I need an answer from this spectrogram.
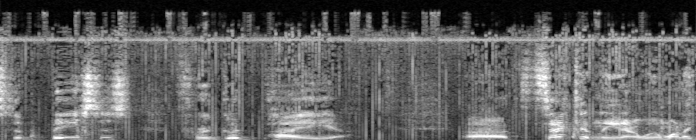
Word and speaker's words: paella: now it's called a paya the AE ll a double a's and spanish are pronounced as a y so we have an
